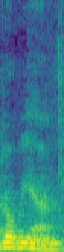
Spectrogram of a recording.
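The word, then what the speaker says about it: Joviön: J-O-V-I-O-N. Jovian. Not Jovian. That's Jupiter. Jovian is a whimsical term I made up myself.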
